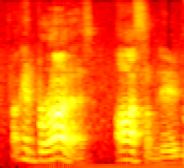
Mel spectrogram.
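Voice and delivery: thrilled fan yelling about piranhas; real excitement. Real, not acted.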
